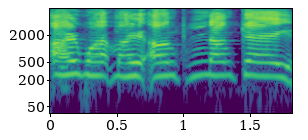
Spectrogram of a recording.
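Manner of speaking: very high, full-on shrill sobbing wail and scream. Recapping the story, the speaker acts out Ojo's outburst, imitating a screaming tantrum. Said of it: "He is screaming".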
